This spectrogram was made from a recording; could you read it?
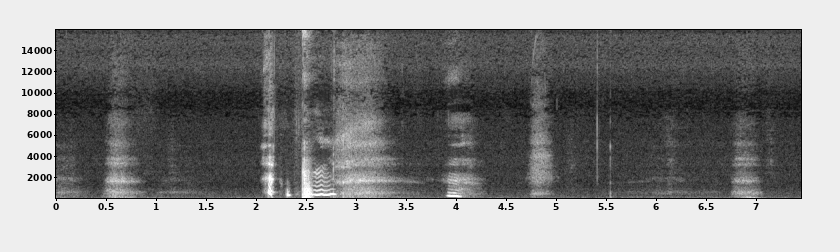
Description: You can hear how sleepy I was when sneezing here. Sometimes the tickle comes at night.. 😅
